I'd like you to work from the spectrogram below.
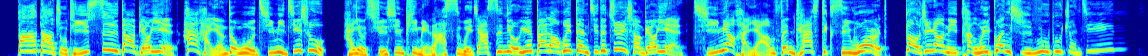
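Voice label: Taiwan, male, commercial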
